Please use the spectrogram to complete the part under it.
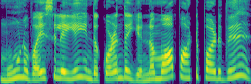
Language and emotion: Tamil, surprised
